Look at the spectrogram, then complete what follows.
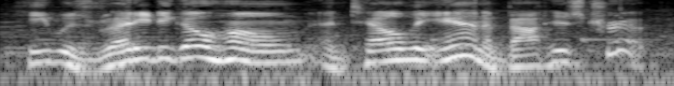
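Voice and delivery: ordinary delivery, nothing marked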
